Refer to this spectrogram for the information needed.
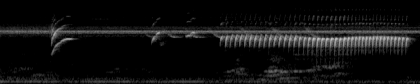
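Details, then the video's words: Spanish Timbrado canary singing a training song: a few scattered sweeping whistles over a steady high tone, then a sustained, even, buzzing trill that swells louder and holds for two seconds. "Many canaries join in singing after listening to this song"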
